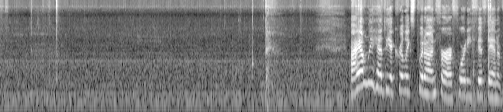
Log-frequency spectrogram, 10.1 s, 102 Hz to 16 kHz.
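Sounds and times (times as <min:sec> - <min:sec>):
low hum and hiss: 0:00.0 - 0:10.0.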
